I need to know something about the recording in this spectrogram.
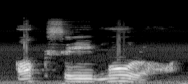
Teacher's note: stressed bowl vowel and finish with box vowel. Stress pattern, da-di-da-di. · oxymoron with secondary stressed box vowel and follow with bit vowel, stressed bowl vowel and finish with box vowel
